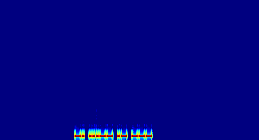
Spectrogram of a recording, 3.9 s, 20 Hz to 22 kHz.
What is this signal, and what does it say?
Morse code, heard as a keyed tone, about 44 wpm, 700 Hz. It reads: N3AO
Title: Easy Call Signs Repeated 3x - 45wpm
